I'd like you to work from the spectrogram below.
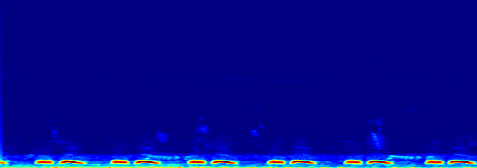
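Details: Fighting call of a turtle dove, a sound used for trapping. Steady paired coos, each pair a short rounded note then a longer falling one, repeat evenly about once per second over faint background birds.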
